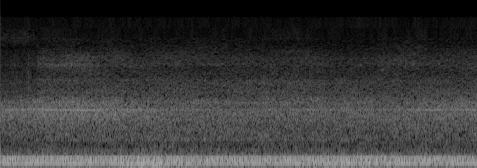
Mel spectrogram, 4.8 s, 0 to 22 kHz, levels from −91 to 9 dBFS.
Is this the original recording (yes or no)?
no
